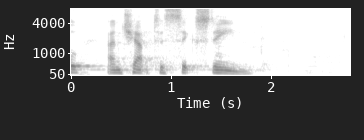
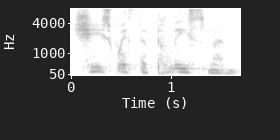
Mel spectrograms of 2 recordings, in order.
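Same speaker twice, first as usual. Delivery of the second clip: put-on barely audible child's whisper; little boy's whisper; 12 dB quieter than usual. Little boy telling the caller where mum is, whispering. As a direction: whisper it as a small child would. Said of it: "and then the little voice says".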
